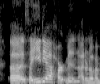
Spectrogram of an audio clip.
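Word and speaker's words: Saidiya Hartman: This is This is the part we edit, but we're good at uh Sidia Hartman. I don't know if I'm pronouncing that right, but Oh, Sadia Hartman.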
